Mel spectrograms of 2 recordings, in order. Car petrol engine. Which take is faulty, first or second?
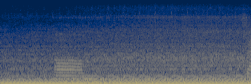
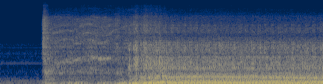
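second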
